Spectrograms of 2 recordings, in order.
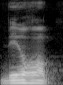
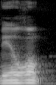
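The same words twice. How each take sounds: The two takes are said the same way.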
